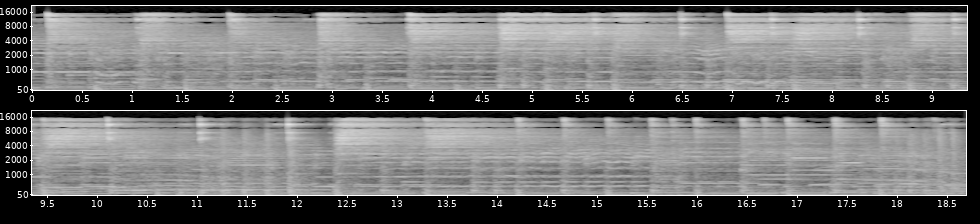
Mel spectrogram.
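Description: A live rock band playing an instrumental passage at full volume: electric guitars, keyboard and a drum kit keeping a steady beat, with no singing.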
